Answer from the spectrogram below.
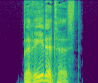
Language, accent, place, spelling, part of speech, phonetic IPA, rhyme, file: German, Germany, Berlin, beredetest, verb, [bəˈʁeːdətəst], -eːdətəst, De-beredetest.ogg
- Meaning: inflection of bereden: 1. second-person singular preterite 2. second-person singular subjunctive II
